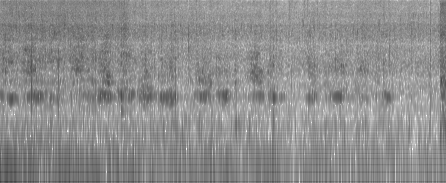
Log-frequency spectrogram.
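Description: Ginger garlic paste sizzles steadily in a kadai with cumin seeds and onion for a dal ghosh, a dense continuous frying hiss with small spattering pops and occasional stirring scrapes, close and loud throughout.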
